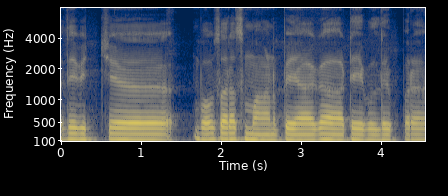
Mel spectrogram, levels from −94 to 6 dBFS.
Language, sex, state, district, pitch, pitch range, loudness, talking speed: Punjabi, male, Punjab, Kapurthala, 120 Hz, 115-125 Hz, -15 LUFS, 130 wpm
